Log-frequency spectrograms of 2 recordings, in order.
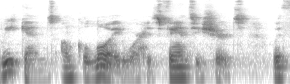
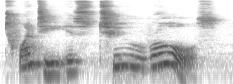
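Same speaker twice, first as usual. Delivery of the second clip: high, very slow explanation; excited child; 12 semitones higher, much slower than usual. A narrator's reading. Henrietta explaining to Nicholas, high and slow with delight. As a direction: spell it out, thrilled.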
